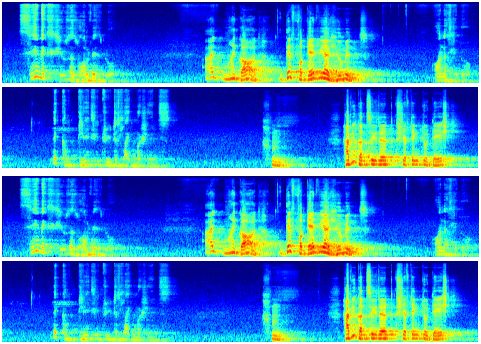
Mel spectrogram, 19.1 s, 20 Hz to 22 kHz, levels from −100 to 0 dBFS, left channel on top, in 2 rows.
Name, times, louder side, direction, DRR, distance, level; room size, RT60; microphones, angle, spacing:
voice 1, 0.4-2.3 8.6-9.4 10.5-12.9, left 2 dB, 55° left, 2.1 m, -38 dB
voice 2, 4.1-7.3 14.8-15.2 16.4-18.4, right 1 dB, 15° right, 1.1 m, -21 dB
27.5 x 20.5 x 4.5 m
head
